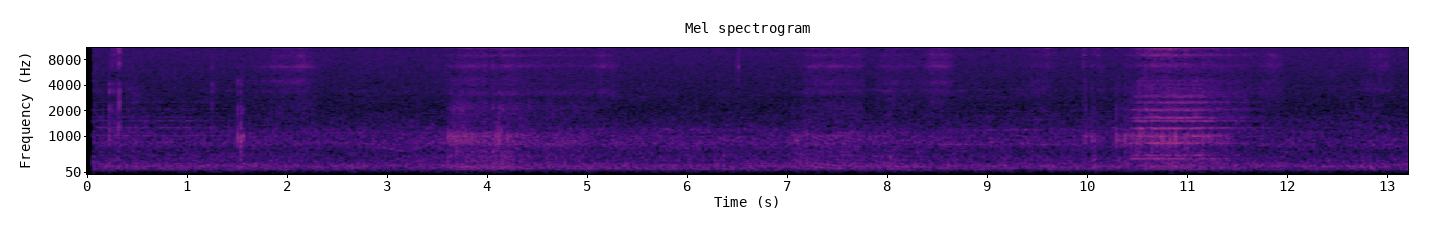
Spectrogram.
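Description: Soft, rattling snores recurring every few seconds, about 17 breaths a minute, over steady background hiss.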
